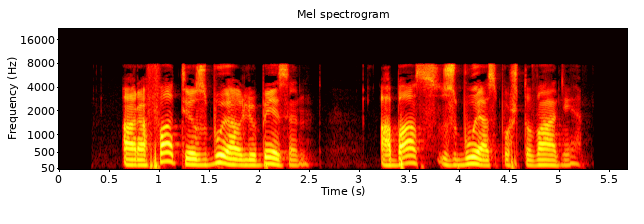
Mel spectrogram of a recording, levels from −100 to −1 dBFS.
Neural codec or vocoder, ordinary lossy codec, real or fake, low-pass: none; none; real; none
